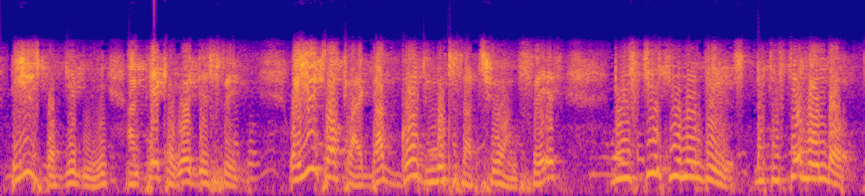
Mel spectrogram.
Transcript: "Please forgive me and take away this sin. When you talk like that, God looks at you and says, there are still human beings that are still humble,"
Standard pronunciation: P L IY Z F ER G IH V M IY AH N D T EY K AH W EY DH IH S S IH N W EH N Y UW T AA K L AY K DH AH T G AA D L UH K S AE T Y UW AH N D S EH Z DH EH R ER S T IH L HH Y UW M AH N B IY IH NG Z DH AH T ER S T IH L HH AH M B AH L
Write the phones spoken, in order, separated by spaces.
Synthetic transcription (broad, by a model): P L IY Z F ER G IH V M IY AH N T EY K AH W EY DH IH S TH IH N W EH N Y UW T AA K L AY K DH AH T G AA D L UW K S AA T Y UW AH N S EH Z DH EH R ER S T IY L HH Y UW M AH N B IY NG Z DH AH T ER S T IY L HH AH M B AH L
